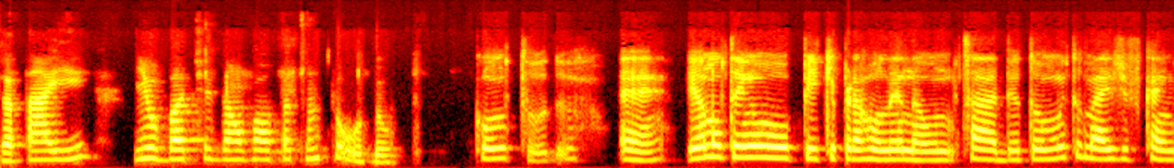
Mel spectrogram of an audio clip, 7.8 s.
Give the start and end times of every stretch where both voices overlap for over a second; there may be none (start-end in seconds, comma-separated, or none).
none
